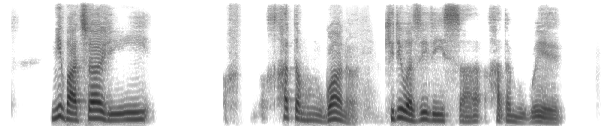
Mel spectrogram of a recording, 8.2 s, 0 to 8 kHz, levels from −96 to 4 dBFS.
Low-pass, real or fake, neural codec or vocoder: 7.2 kHz; fake; codec, 16 kHz, 0.5 kbps, X-Codec, WavLM features, trained on Multilingual LibriSpeech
